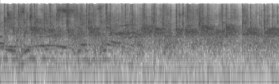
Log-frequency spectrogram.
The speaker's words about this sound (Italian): E allora, i … ci hanno raccontato questa sera di Dinamo Camp, fateli un applauso!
